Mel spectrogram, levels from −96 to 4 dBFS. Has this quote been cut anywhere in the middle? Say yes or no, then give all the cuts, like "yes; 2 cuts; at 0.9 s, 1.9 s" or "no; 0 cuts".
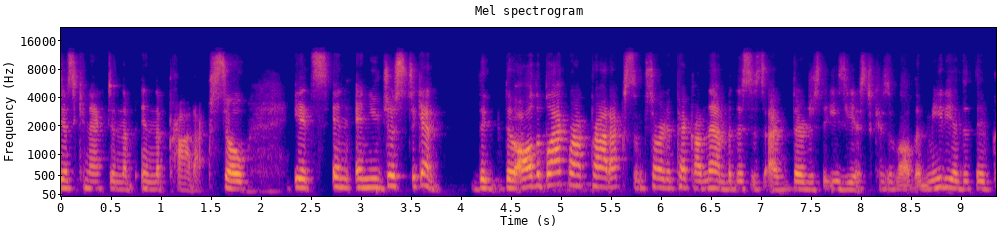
no; 0 cuts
